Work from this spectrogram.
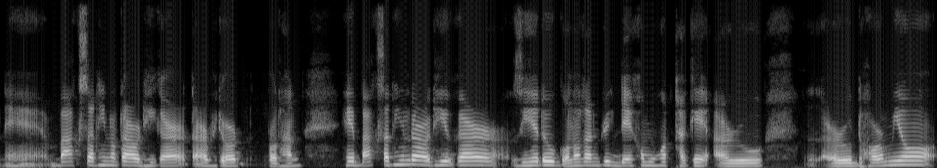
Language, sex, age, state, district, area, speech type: Assamese, male, 18-30, Assam, Tinsukia, rural, spontaneous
